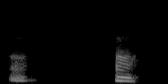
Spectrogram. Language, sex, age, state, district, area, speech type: Kannada, female, 60+, Karnataka, Bangalore Rural, rural, conversation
